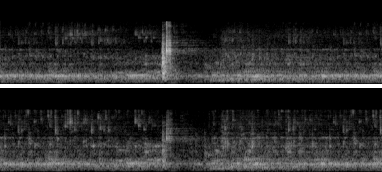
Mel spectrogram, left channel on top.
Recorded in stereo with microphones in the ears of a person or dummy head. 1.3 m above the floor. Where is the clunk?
40° left (ahead or behind), 0.5 m.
